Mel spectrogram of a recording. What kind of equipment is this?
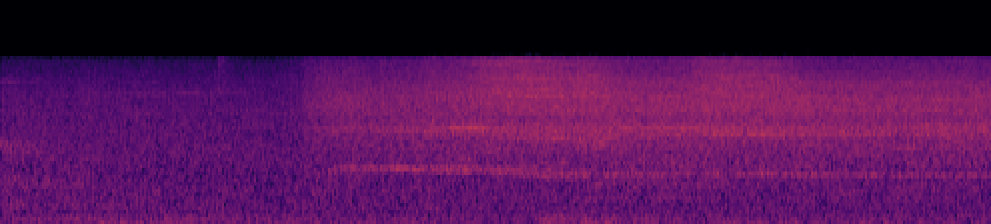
fan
